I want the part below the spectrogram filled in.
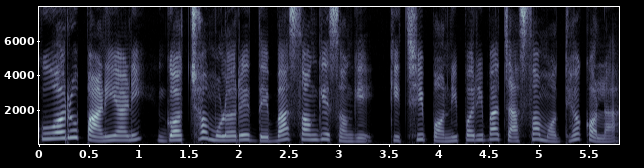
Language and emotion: Odia, neutral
